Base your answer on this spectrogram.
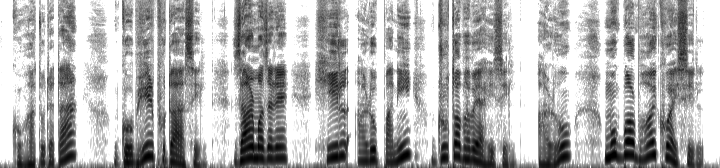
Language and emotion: Assamese, fearful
